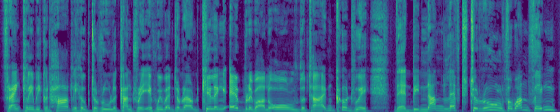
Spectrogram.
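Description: A man voicing a smug male vampire count, suave and genially measured, in an audiobook. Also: on the high side, fairly bright tone, no echo, clean studio sound, pitched above the performer's own voice, natural voice. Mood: genial menace.

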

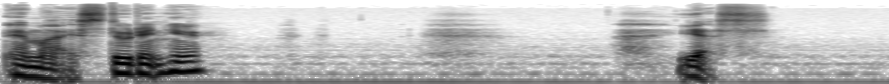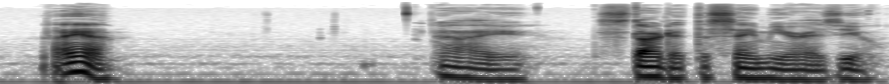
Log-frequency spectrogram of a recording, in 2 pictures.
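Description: A man playing a smitten young college vampire in an intimate, hesitant, soft-spoken ASMR roleplay. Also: low voice, expressive, exaggerated voice. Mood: amused, casual. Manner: hesitant, soft-spoken, slow with long pauses. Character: young male college vampire, smitten, calm, gently possessive. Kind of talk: ASMR roleplay, intimate one-sided dialogue.

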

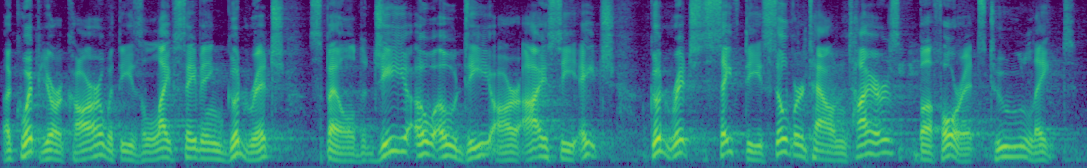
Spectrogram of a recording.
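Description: A man's voice: mid-range voice, big pitch swings, takes it slowly, a bit bright, slight background noise. A man playing an urgent, persuasive old-time radio announcer, delivering a sponsor message with emphatic salesmanship. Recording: echoey live hall.

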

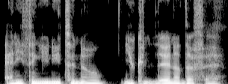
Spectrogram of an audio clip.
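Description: A man voicing a sly, persuasive fox who coaxes smoothly in a children's bedtime story. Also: medium pitch, normal speed, mellow, no echo, studio quality, natural voice. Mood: coaxing. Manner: persuasive, coaxing.

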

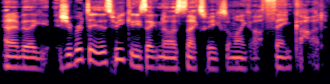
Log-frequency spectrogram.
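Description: A man's voice: medium pitch, expressive, racing, dry recording. A man in his twenties co-hosting a podcast, teasing and challenging in casual, crude, sweary banter, close on the microphone. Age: 20s. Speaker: podcast co-host.

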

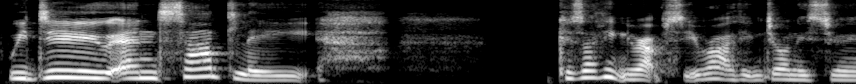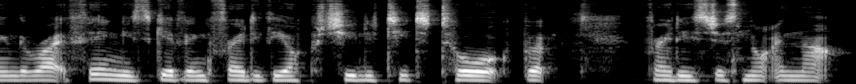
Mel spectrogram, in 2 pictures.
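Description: A woman co-hosting a podcast, talking through a radio drama in a relaxed, thoughtful, explanatory way. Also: fairly low pitch, brisk. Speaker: podcast co-host.

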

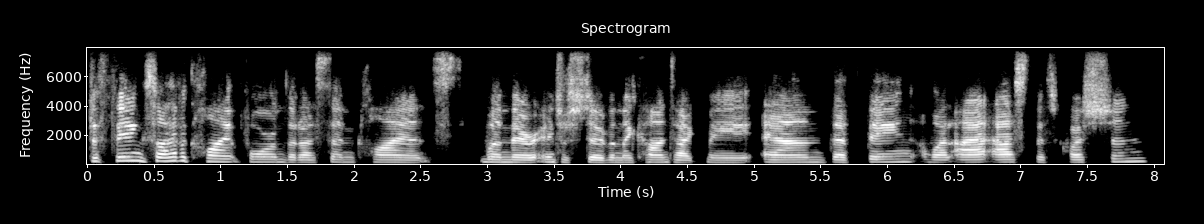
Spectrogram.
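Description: A woman speaks as a wardrobe consultant on a podcast, unhurried and thoughtful, with pauses as she works out each point. Her voice sits fairly low. The sound is dull and dry, like a remote call. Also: clear, resonant tone, no room sound. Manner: thoughtful, measured explanations with pauses. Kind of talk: podcast interview answers.

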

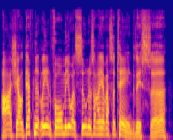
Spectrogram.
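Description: Man performing pious male constable, raised pitch, firm, earnest, deferential, audiobook character. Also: lively intonation, fast talker, fairly bright tone, smooth, no echo, clean studio sound. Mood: earnest, certain. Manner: firm, emphatic, respectful.

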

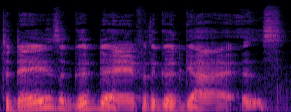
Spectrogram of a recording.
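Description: A man's voice: mid-range voice, expressive, takes it slowly. An actor playing a dry male police boss in a parody noir radio mystery. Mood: dry, satisfied.

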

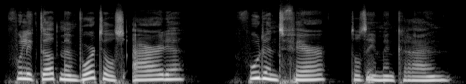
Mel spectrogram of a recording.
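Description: A woman reciting her own poems in a measured, contemplative way, with deliberate pauses between short phrases. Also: mid-range voice, dark tone, no room sound, clean studio sound. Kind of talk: poetry recitation.

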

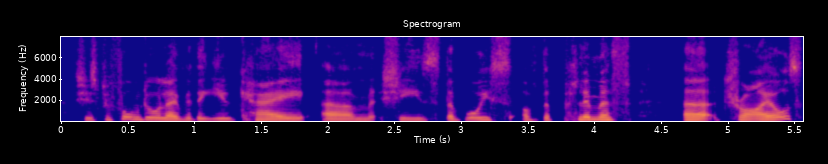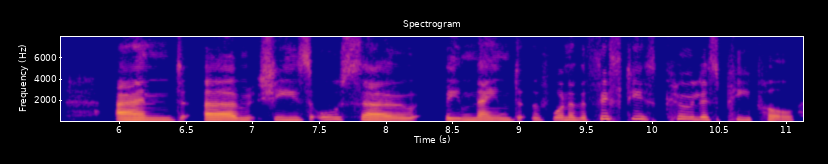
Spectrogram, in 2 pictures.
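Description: A woman's voice: fairly low pitch, dry recording. A woman comedian co-hosting a chat show, talking chattily with easy laughter and stumbling restarts. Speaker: comedian and co-host. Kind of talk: casual chat and guest introductions.

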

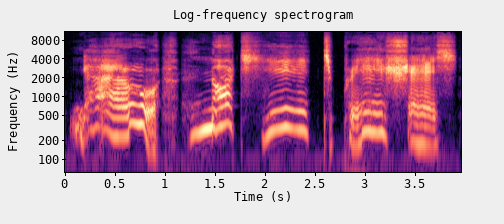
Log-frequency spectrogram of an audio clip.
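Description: Spiteful storybook creature, shrieking and hissing, shift+ in pitch, gravelly fry, repetitive muttering. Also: male voice, big pitch swings, pushed and bright, no echo, clean studio sound, heavily acted. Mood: shrieking, distraught. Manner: drawn-out, repetitive, muttering to himself in odd grammar. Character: wretched, spiteful, obsessive male cave creature.

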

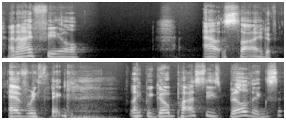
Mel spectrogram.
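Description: A man voicing a grieving young teenage boy who talks haltingly, his voice climbing high and strained. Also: vocal fry. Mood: anguished.

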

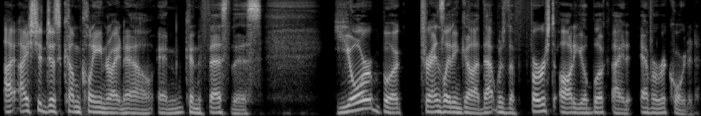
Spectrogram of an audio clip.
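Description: A man's voice: mid-range voice, a little slow, sharp tone, dry recording, studio quality. A man, a radio host and voice actor, chatting as a guest in a jokey, self-deprecating way on a shared mic. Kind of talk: casual interview chat. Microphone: shared single mic.

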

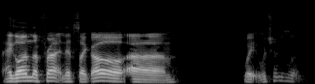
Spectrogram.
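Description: A man's voice: mid-range voice, dry recording. A man telling a story in casual chat on a podcast, acting out the voices he quotes. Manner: fast, animated, acts out quoted voices. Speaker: podcast co-host.

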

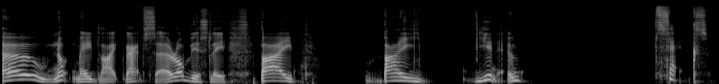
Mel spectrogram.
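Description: A gloomy young male wizard, weary and exasperated, who sighs his way through awkward explanations, as a man voices him in a storybook reading. The delivery is lively in pitch and sounds close and dry. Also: unhurried, no room sound.

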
